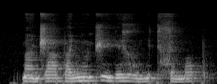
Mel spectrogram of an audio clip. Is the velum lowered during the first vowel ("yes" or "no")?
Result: yes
